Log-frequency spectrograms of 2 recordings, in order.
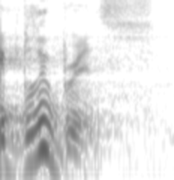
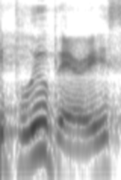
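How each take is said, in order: First: Put-on blueberries in an English accent, clipped to BLUE-bries. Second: Said in the usual way. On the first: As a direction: squeeze the middle of blueberries the English way. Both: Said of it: "if you wanna practice an English accent".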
